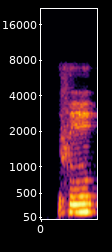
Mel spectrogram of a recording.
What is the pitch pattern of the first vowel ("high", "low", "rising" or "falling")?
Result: high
